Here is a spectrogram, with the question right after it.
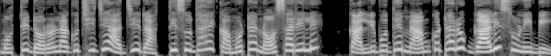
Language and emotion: Odia, fearful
